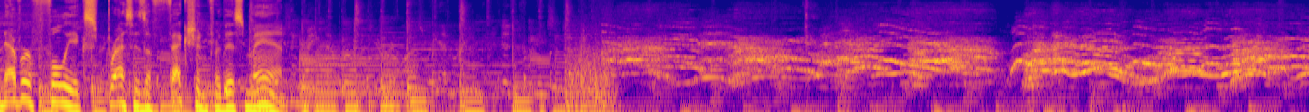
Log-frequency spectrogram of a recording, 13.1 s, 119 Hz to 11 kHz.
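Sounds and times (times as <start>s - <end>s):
dog howling: 6.2s - 13.0s.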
